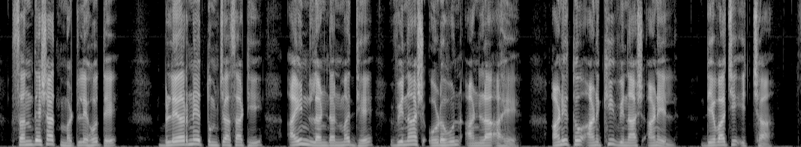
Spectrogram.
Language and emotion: Marathi, neutral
